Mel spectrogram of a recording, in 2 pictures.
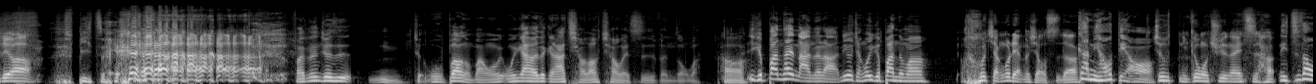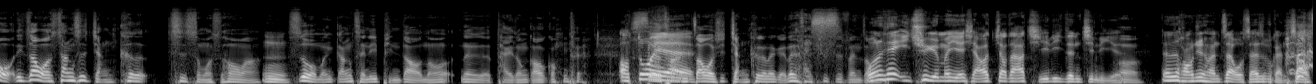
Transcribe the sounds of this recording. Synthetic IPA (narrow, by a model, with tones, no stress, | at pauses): ljo˥˧ʊɑ˥˨˩pi˥˧˩t͡swe˥˩ | fa˨˩nʈ͡ʂə˥˧ŋt͡ɕjo˥˧ʊʂɻ̩˥˩n̩˥˩t͡ɕo˥˩ʊwɔ˨˩pu˧˥jɑ˥˩nə˨˩pa˥˨nwɔ˨˩wɔ˨˩i˧ŋa˥ɪxkə˧nʰa˥t͡ɕʰjɑ˨˥ʊt̪ɑ˥˩ʊt͡ɕʰjɑ˧˥ʊwe˨˥ɪʂɻ̩˥˩˧fə˦nʈ͡ʂʊ˦ŋba̰˨˩hɑ̰˨˩i˥˩ɡə˨˩pa˥˩nt̪ʰa˥ɪna˧˦nd̪ə˨la˨ni˨jt͡ɕŋkwɡə˧pa˥˩nd̪ə˨˩ma˧˨˩ | wɔ˨˩t͡ɕɑ˨˩ŋkwɔ˥˩ljɑ˨˩ŋɡə˦ɕjɑ˨˩ʊʂɻ̩˧˦lə˧˦ka˥˩nːi˨˩xɑ˧˥ʊt̪jɑ˨˩ʊ˨t͡ɕjo˥˧ʊ˨ni˨˩k̬ə˦nwɔ˨˩t͡ɕʰy˥d̪ə˨na˥˧i˦˥t͡sʰɹ̩˥˧˨ni˨˩ʈ͡ʂɻ̩˥t̪ɑ˥˩ʊɔ˨˩ni˨ʈ͡ʂɻ̩˥t̪ɑ˥˩ʊwɔ˨˩ʂɑ˥˧ŋʂ̬ʰɻ̩˥˩t͡ɕjɑ˨˩ŋkʰɤ˥˧ | ʂ̩ʰ˥˩ʂə˨˦nmə˧ʂɻ̩˧˦xo˥˧ʊma˦n̩˥˩ʂɻ̩˥˩wɔ˨˩mə˦nkɑ˥ŋt͡sʰə˧˦nli˥˩pʰi˧˥nt̪ɑ˥˨ʊna˧˦xo˥˧ʊna˥˩ɡə˩t̪ʰa˧˥ɪʈ͡ʂʊ˥ŋkɑ˦ʊkʊ˦ŋd̪ə˨ɔ˨t̪we˥˨˩ɪa˧˦nt͡sɑ˥ʊwɔ˨˩t͡ɕʰy˥˩t͡ɕjɑ˨˩ŋkʰɤ˥˧na˥˩ɡə˨na˥˩ɡə˨t͡sʰa˧˥ɪsɹ̩˥˩ʂɻ̩˧˥fə˦nʈ͡ʂo˥wɔ˦˨na˥˧˩t̪jɛ˥ni˨˥t͡ɕʰy˥˨ɥɛ˧˥nmə˧˦njɛ˧˥ɕja˨˩ŋjɑ˥˧ʊt͡ɕɑ˥˧ʊt̪ːt͡ɕa˥t͡ɕʰi˧li˥˧t͡sə˥˦nt͡ɕi˥˩nlḭ˨˩˦t̪a˥˧nʂ̩˥˩xwɑ˧˥ŋt͡ɕy˥˩nxn˥˩˥ɪwɔ˨˩ʂ̩˧˥˧sʂ̩˥˩pu˥˧ka˨˩nʈ͡ʂɑ˥˦ʊ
